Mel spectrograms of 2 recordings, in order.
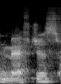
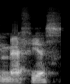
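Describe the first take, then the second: First: The name sounds like 'meth juice'. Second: The name sounds like 'mef-ee-us'. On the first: This is how the speaker used to say it. The speaker calls it wrong. "I always said meth just for the longest time" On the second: This is how others in the scene say it. The speaker calls it right. "they all say Mephius"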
